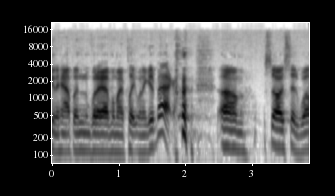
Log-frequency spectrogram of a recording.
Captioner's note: laughs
